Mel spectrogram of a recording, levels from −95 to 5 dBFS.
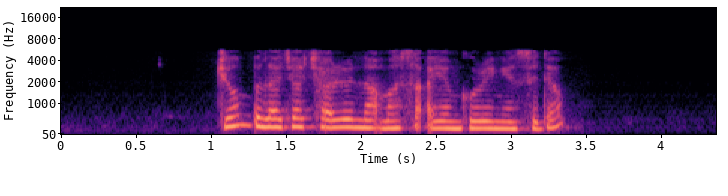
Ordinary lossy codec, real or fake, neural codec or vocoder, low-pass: AAC, 32 kbps; fake; codec, 16 kHz, 8 kbps, FunCodec, trained on LibriTTS, 25 frames a second; 5.4 kHz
